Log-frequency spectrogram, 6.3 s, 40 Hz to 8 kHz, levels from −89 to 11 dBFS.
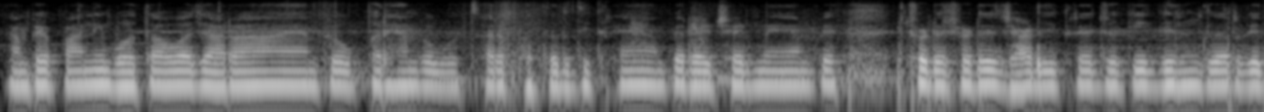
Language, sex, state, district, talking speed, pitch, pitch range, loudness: Hindi, male, Andhra Pradesh, Visakhapatnam, 235 wpm, 140 Hz, 135-140 Hz, -22 LUFS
